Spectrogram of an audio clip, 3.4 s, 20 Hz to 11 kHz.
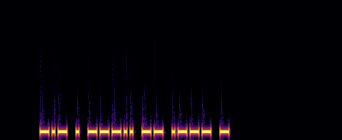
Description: Morse code, heard as a keyed tone, about 38 wpm, 700 Hz. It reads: KE8MJT
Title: USA Call Signs - 6 Characters - 6x Character Spacing - 40wpm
